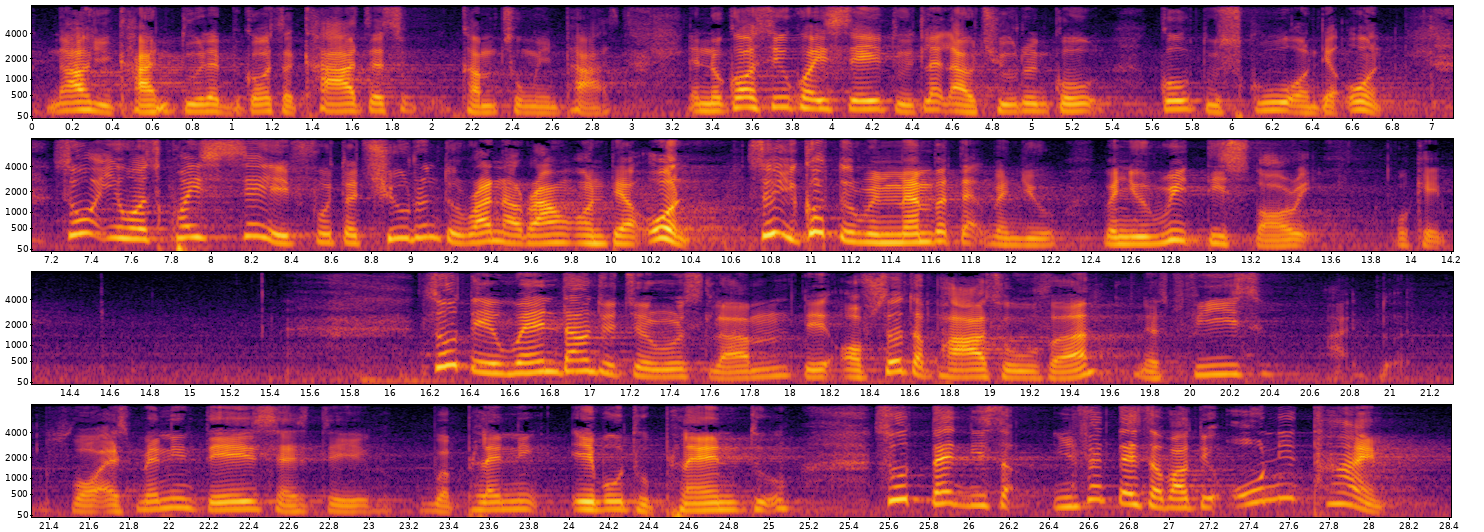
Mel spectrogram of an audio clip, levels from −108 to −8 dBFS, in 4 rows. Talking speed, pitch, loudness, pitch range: 195 wpm, 155 Hz, -27 LUFS, 125-195 Hz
